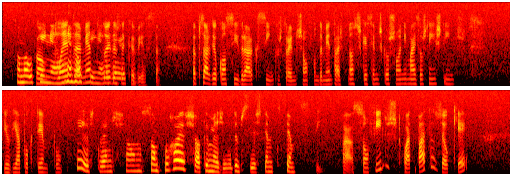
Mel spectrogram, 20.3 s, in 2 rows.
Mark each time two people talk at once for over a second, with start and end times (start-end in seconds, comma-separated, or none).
0.7-2.5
